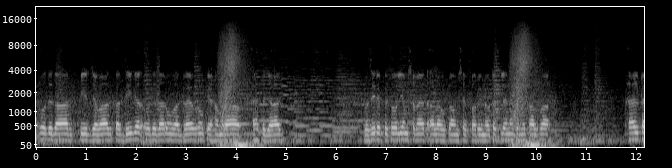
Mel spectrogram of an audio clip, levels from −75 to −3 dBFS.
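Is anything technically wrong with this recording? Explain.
No, nothing technically wrong stood out on listening to this audio.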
